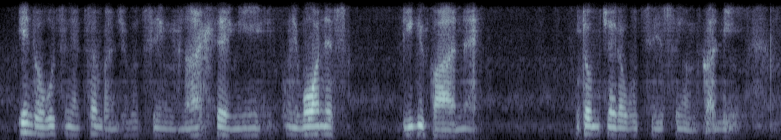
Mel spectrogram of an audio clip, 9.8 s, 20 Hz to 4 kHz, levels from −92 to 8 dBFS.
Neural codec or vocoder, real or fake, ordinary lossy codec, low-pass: codec, 16 kHz, 1.1 kbps, Voila-Tokenizer; fake; Opus, 32 kbps; 3.6 kHz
